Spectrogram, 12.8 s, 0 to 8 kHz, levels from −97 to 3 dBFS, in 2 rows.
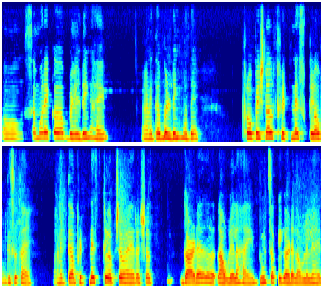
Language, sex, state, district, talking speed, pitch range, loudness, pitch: Marathi, female, Maharashtra, Dhule, 130 wpm, 245-275 Hz, -16 LUFS, 255 Hz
